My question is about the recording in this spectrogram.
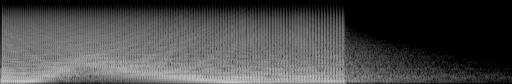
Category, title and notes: Sound effects > Electronic / Design
sad machine (cyberpunk ambience)
synth, retro, sfx, 80s, ambience, electronic, cyberpunk, synthwave, techno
